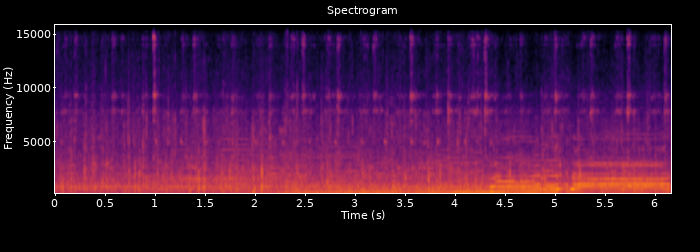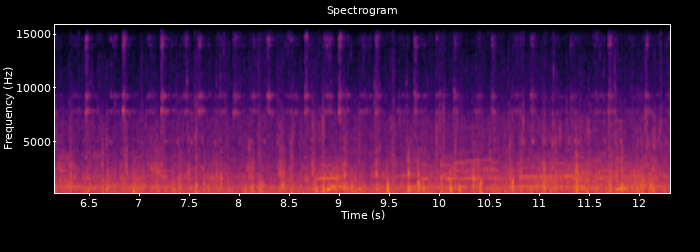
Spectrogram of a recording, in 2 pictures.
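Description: A crowd of spectators cheers and shouts close by, outdoors.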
